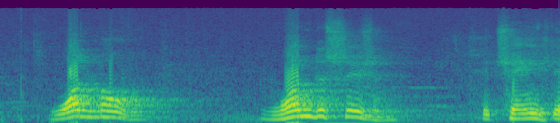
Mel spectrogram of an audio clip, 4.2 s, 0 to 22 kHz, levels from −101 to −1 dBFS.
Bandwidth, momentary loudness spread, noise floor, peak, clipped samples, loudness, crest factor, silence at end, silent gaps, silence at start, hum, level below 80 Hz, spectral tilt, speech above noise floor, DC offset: 16.5 kHz; 18 LU; -46 dBFS; -4 dBFS; under 0.1%; -17 LUFS; 14 dB; 0 s; none; 0.4 s; none; -52 dBFS; -7 dB/octave; 30 dB; under 0.1%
